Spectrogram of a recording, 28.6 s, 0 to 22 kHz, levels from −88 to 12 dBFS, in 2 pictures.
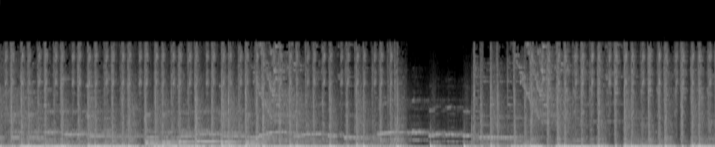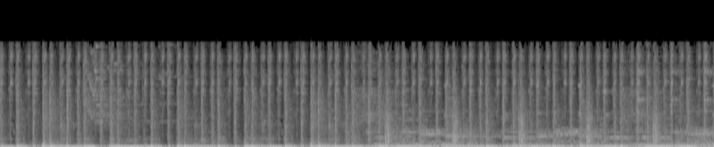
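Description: At 27.75 s, near the very end, the level drops suddenly by about 6 dB. It stays down for only 50 ms and recovers at 27.80 s. The dip is abrupt, heard as a brief flicker rather than a fade. The likely cause is one channel drops out. One side of the stereo signal briefly goes silent. After the mono sum, content shared by both sides loses half its level. Anything carried only on that side vanishes for the moment.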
